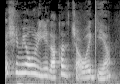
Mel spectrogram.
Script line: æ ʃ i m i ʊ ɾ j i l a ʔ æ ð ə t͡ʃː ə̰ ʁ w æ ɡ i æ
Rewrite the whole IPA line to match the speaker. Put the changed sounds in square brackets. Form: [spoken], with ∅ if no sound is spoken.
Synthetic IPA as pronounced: æ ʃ i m i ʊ ɾ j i l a [q] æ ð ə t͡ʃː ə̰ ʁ w æ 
